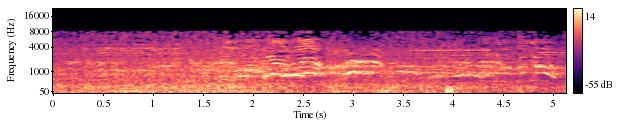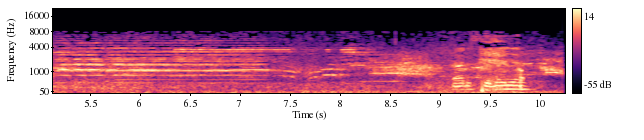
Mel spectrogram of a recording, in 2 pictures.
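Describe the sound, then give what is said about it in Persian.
A crowd of people at the Quran Gate in Shiraz shout and scream in panic as floodwater first enters the city. Their high, wavering cries overlap continuously above a steady rushing roar that sounds like floodwater. “صدای هراس مردم رو، در واقع فریادهای هراسناک مردم رو میتونیم بشنویم.”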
